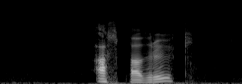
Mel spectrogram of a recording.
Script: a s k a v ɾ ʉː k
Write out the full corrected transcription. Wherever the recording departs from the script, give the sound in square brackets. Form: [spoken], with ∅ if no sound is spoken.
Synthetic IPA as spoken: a s [p] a [b] ɾ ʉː k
